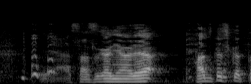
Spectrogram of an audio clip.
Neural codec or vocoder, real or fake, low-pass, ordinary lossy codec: none; real; 7.2 kHz; none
